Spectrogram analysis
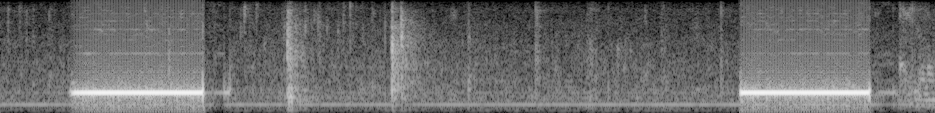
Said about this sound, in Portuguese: Aguarde um instante. Estamos transferindo a sua ligação.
